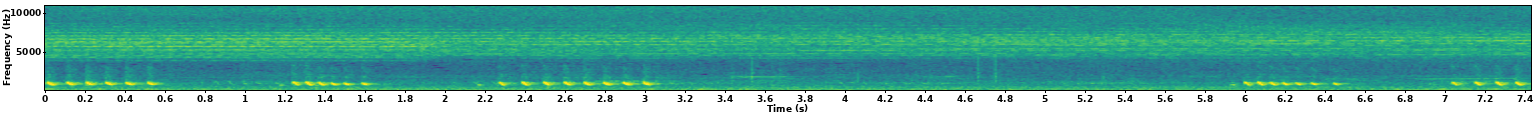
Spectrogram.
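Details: A Taiwan barbet pair duetting in courtship while excavating a nest hole in a tree at Yixuekeng nature park, Taishan, Taipei County: bursts of five to eight hollow, rapid mid-pitched notes about a second apart, over a steady high hiss of insects.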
